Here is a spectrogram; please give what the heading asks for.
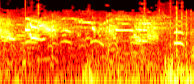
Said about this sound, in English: Wherever we go, ducks and pigeons and gulls follow.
